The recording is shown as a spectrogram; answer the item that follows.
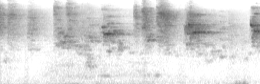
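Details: Budgerigars feeding and playing together as a group: harsh, high squawks and warbling chatter in bursts of about half a second, separated by brief pauses. Soft low knocks are heard near the end.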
